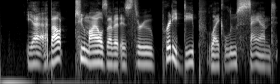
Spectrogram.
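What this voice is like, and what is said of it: Nasal, slightly raspy voice. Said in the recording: “my voice may be a little more nasally than normal, a little raspy sounding ... trying to fight off this cold”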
